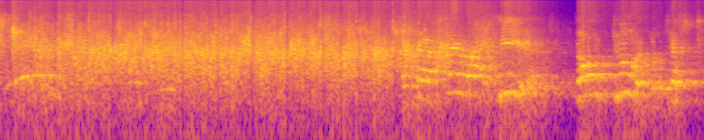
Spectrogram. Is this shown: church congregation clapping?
yes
